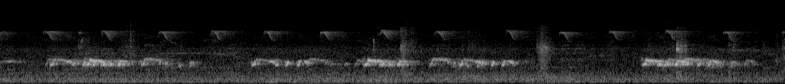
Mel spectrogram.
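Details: Zebra dove, a local strain, calling as a lure for other doves: bursts of quick staccato cooing trills in short phrases with gaps between them. Another bird repeats thin, high, falling chirps in the background.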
